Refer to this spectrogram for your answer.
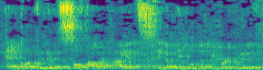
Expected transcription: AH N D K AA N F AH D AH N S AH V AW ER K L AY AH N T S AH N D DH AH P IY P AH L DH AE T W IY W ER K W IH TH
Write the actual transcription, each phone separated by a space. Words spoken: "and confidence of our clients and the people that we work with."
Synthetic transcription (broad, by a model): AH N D K AA N F AH D AH N S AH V AW ER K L AY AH N S AH N D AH P IY P AH L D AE T W IY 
